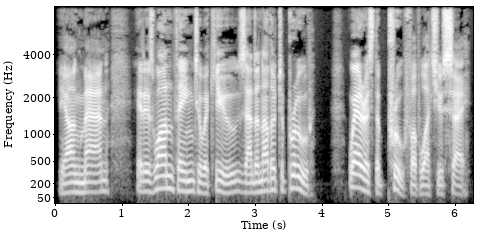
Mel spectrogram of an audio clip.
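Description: A man reading aloud, voicing a shrewd older male detective who speaks with calm authority. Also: on the low side, measured pace, no echo, pitched above the performer's own voice. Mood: authoritative. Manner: dry, commanding, slightly amused.

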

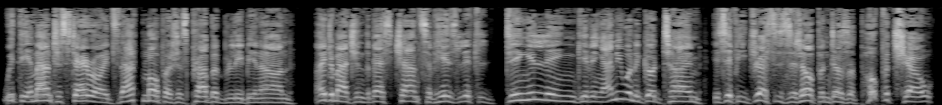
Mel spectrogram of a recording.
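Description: A bawdy, brash woman detective, as a male narrator puts her on for an audiobook. Her voice sits high and swoops about with lively, sing-song inflection. The sound is close and dry. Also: a little fast, few pauses, no echo. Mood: gleeful. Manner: brash, crude storyteller.

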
